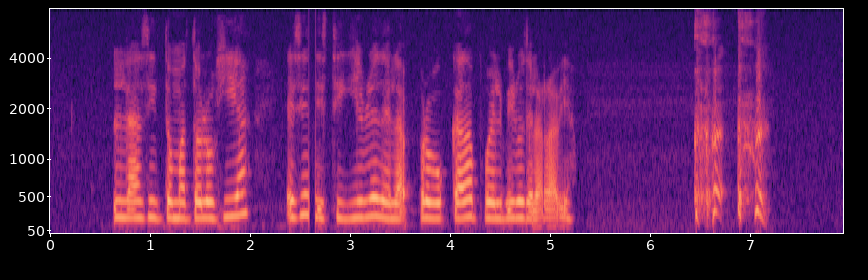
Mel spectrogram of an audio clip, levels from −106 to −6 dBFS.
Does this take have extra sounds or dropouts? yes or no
yes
